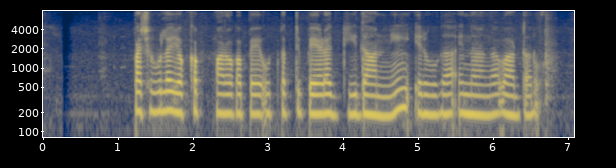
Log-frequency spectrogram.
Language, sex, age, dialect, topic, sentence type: Telugu, female, 25-30, Telangana, agriculture, statement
